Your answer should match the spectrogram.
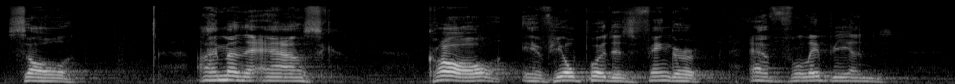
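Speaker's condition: ALS (Lou Gehrig's disease); soft voice

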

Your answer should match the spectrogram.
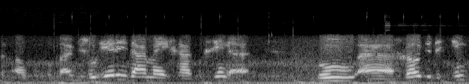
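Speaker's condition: No condition

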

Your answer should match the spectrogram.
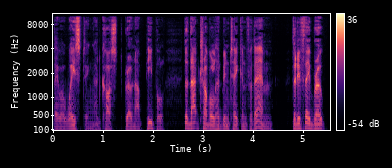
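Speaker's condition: No condition

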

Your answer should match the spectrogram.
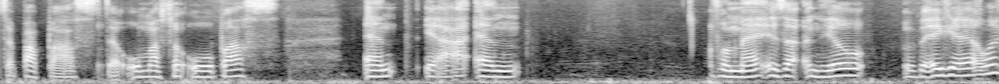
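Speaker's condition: Down syndrome; intellectual disability; sometimes has to call out, occasional voice strain from calling out

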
